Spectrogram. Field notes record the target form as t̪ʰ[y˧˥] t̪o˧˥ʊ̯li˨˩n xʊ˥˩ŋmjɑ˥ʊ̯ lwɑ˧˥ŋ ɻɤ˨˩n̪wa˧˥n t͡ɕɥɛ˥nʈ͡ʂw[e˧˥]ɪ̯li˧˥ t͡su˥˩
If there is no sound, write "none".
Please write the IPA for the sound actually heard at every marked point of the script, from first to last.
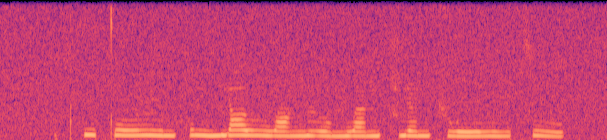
i˧˥, e˧˥

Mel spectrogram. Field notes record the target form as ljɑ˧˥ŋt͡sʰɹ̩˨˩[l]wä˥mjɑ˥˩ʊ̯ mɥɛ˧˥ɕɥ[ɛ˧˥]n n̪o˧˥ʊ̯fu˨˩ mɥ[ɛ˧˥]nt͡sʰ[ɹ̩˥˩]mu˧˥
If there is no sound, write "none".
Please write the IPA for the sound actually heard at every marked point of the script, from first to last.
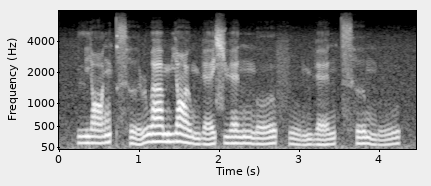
ɻ, ɛ˥, ɛ˧˥, ɹ̩˥

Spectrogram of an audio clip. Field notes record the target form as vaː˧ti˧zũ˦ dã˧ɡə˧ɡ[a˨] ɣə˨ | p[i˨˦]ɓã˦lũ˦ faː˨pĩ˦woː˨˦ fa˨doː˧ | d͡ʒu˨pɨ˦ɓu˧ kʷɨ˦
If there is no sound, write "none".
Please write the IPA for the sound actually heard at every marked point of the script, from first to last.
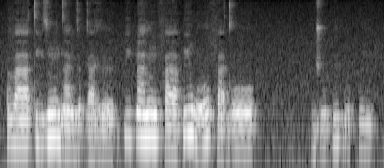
a˨, i˦

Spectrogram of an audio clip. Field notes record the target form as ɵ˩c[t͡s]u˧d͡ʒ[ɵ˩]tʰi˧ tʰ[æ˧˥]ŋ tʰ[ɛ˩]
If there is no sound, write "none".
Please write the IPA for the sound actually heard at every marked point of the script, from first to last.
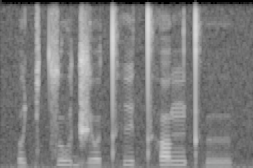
t͡s, ɵ˩, ɐ˧˥, ɨ˩

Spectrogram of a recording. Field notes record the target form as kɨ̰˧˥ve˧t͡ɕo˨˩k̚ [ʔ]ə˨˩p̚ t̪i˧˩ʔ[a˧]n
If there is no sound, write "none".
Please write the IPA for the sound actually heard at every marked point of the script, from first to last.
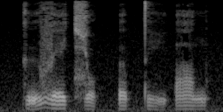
ʔ, a˧

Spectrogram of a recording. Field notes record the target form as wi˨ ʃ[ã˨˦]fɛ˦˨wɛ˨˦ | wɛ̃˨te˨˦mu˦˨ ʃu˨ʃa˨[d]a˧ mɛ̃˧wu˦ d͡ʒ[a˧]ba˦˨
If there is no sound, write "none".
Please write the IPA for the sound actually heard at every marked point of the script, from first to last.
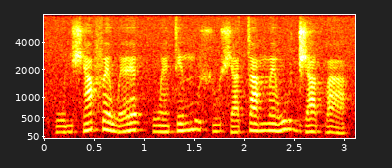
ã˨˦, t, a˦

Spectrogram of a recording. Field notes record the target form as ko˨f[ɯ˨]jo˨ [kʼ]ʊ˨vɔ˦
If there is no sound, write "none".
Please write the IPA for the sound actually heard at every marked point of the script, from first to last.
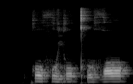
ʊ˨, kʼ

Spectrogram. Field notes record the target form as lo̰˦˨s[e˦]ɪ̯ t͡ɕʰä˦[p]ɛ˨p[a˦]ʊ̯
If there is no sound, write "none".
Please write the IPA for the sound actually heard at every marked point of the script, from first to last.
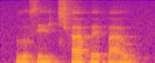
e˦, p, a˨

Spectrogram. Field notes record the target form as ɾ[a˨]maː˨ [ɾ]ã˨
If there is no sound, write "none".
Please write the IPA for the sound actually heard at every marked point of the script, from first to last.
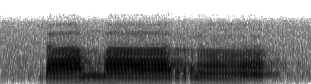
a˨˦, r

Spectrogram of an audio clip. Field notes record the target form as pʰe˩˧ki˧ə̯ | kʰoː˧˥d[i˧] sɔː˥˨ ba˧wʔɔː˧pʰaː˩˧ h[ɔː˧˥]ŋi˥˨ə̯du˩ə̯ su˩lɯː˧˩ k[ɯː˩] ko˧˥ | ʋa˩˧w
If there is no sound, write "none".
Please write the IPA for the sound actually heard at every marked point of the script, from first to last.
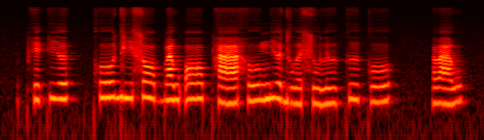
i˧, oː˧˥, ɯː˥˨

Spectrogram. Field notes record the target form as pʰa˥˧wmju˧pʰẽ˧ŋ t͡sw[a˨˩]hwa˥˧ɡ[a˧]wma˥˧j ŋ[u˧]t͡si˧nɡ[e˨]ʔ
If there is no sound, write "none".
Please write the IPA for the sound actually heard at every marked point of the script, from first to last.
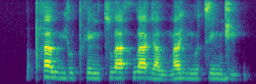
a˦, a˨˩, u˧, i˨

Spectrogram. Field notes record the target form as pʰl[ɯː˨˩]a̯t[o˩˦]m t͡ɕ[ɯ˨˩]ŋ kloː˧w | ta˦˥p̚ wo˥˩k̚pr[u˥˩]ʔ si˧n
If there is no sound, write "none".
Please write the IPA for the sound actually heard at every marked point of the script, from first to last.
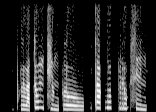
ɯ˨˩, o˥˩, ɯ˨˩, u˦˥

